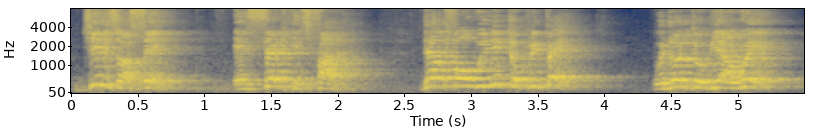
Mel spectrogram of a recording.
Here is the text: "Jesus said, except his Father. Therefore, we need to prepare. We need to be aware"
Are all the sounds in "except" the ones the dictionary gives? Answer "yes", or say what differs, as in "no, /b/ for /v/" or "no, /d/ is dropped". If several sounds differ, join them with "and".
no, /k/ is dropped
